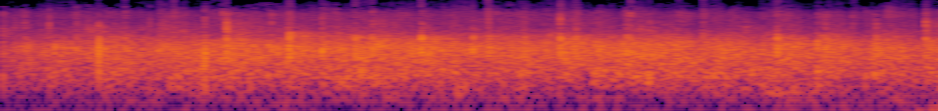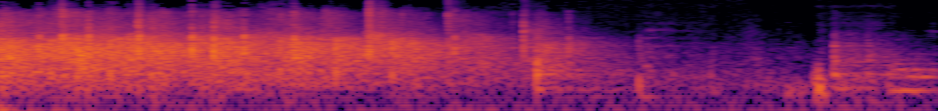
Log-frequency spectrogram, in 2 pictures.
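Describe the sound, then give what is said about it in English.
Audience applause welcoming a speaker: many hands clap in a dense, steady wash for about seven seconds, then the clapping thins and fades, leaving a few scattered claps at the end. “So with that, will you give a warm welcome to Jeff Lurie”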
